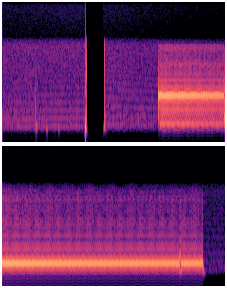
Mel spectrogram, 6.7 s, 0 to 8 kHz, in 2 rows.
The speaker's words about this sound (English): Delta 3 Air, stand by for tones.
